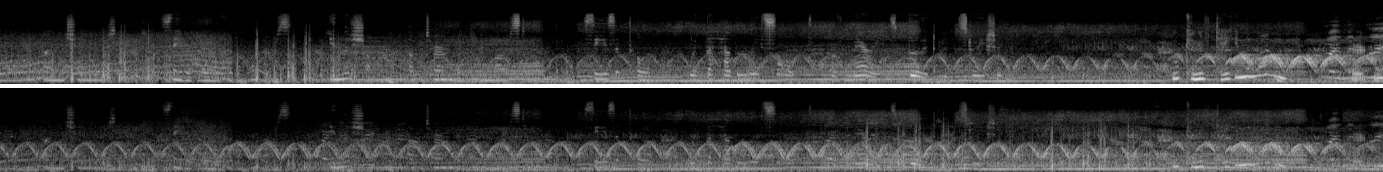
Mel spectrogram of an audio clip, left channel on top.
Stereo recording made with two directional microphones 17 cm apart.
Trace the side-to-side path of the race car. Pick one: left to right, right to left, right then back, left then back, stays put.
left to right.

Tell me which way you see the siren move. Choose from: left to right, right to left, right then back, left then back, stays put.
right to left.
